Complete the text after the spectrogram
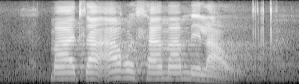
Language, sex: Northern Sotho, female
